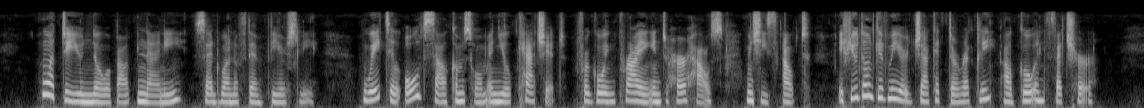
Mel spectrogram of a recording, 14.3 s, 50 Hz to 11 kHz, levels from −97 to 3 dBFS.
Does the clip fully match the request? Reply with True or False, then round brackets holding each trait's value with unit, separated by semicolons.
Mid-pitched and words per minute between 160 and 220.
False (200 Hz; 180 wpm)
